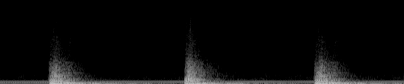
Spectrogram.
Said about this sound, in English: Something then began to strike the door over and over again.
